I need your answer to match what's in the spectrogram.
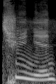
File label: "qu4 nian2", Chinese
